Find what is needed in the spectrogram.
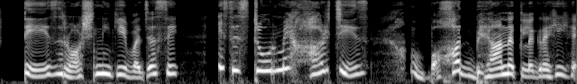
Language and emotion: Urdu, disgusted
